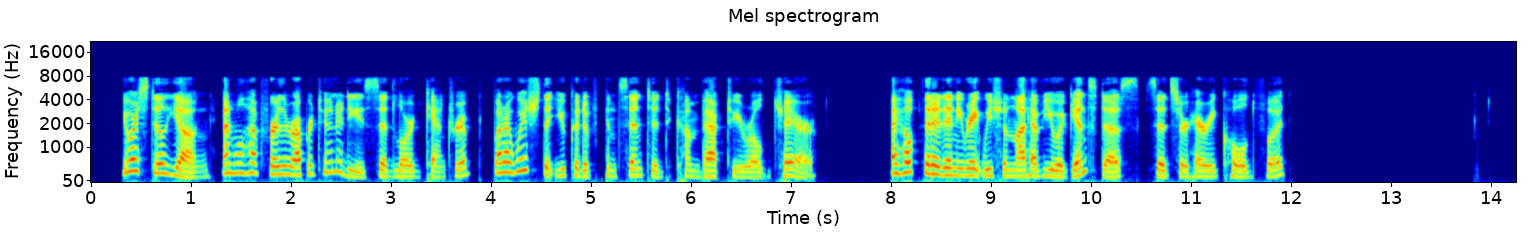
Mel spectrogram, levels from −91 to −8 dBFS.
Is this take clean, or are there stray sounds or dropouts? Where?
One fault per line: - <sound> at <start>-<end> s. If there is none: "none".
none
